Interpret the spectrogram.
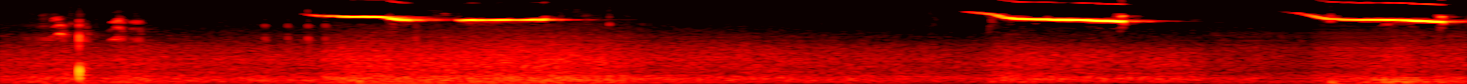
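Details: Three drawn-out, falling whistled phrases from a golden-crowned sparrow, each sliding down and leveling off, with a soft low rumble of background noise and a single sharp tap near the start.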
